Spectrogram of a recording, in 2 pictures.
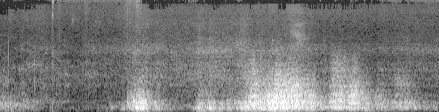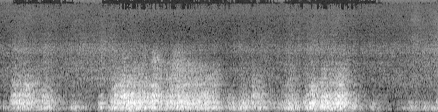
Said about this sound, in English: And it's not raining. That's wind you hear. And it's a bright, sunny day. Well, it's day. And so you get the idea? It's windy, okay?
